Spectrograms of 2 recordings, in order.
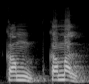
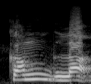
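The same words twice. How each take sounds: First: कमल closed right on the ल, no vowel after; correct ending. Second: कमला said with an open आ at the end; wrong ending on purpose. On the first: Teacher gives students the right reading, कमल stopping on ल. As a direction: stop the sound dead on ल in कमल. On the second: Teacher shows students the wrong reading, कमला ending on आ. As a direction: let कमला ring out with a final आ sound. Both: Shown as a demonstration. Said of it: "मैं बोलता हूँ".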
